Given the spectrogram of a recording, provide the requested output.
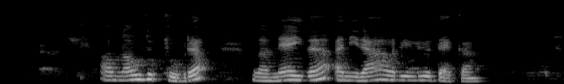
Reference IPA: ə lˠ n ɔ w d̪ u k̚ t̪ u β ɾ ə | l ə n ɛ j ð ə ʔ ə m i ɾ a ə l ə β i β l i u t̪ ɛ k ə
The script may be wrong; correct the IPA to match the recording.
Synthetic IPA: ə lˠ n ɔ w d̪ u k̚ t̪ u β ɾ ə | l ə n ɛ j ð ə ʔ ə n i ɾ a ə l ə β i β l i u t̪ ɛ k ə

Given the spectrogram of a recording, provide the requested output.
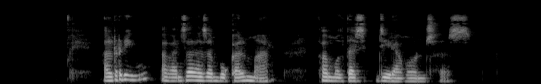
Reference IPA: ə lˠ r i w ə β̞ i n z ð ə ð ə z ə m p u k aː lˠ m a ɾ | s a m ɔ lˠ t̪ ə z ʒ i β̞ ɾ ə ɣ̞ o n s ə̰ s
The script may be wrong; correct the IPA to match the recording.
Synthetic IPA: ə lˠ r i w ə β̞ a n z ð ə ð ə z ə m b u k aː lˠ m a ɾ | f a m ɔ lˠ t̪ ə z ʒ i ɾ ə ɣ̞ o n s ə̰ s

